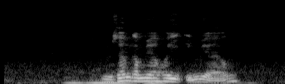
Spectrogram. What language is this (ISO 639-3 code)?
yue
